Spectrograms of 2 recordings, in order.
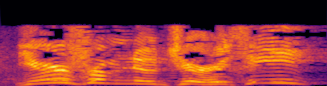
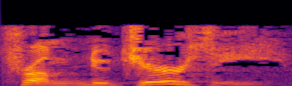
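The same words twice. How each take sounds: First: Put-on "You're from New Jersey" high, loud, slow in a playful New Jersey accent; mock New Jersey accent. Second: Said in the usual way. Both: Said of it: "Your accent gives you away".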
